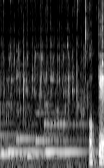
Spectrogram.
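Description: Water pours and splashes into a cup.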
